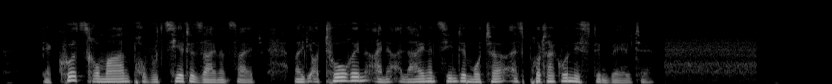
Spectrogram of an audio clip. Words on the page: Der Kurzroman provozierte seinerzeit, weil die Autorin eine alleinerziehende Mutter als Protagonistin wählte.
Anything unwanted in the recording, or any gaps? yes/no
no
